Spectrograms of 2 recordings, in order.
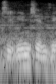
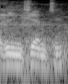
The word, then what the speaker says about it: Vincenti: Vincenti. It is actually Italian pronounced. Italian. Yeah. Vincenti, who is the director of Cape Twon Art Fair.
